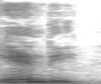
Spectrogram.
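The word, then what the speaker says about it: Anne D: name, like Ann D, like Ann, A-N-N-E, initial D, but that's not how she pronounced it. She just rolled all the words together, man, and it sounded like Andy.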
